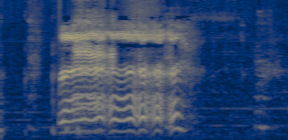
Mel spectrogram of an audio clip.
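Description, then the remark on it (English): A single loud, wavering goat bleat lasting about a second, with a quivering tremble through it, clear, followed by a faint short bleat afterward. “Seconds later, you're going to hear some noises. It's the goats she ate.”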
